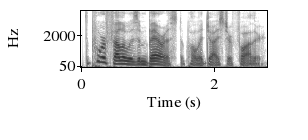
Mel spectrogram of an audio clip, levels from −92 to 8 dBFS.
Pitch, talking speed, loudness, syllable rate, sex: 165 Hz, 170 wpm, -19 LUFS, 6.5 syllables/s, female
